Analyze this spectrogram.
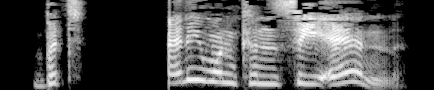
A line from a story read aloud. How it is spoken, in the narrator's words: Frisher exclaimed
